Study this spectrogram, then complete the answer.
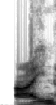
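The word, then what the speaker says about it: عين: হবে ত ত জ আইন আইন হরফ হলকের মধ্যখান থেকে চাপ দিয়ে উচ্চারণ করতে হবে আইন আইন ফা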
